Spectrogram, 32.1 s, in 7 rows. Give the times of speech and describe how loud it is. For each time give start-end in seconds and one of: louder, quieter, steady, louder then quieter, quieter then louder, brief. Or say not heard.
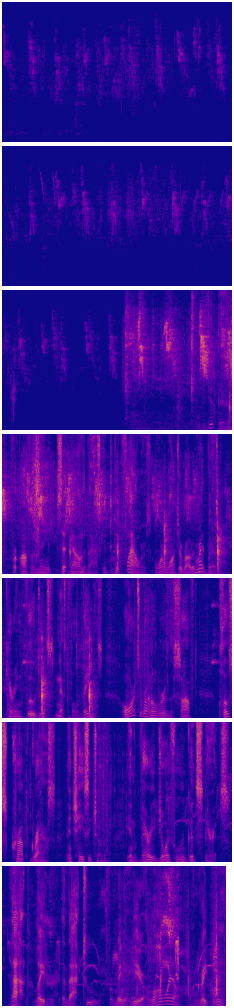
13.1-32.0 steady.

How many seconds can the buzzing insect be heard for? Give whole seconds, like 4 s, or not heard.
not heard.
